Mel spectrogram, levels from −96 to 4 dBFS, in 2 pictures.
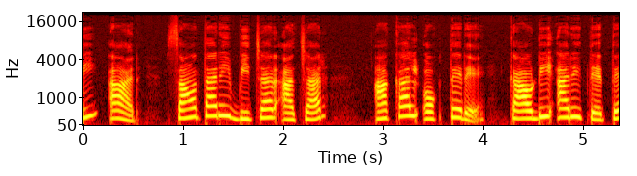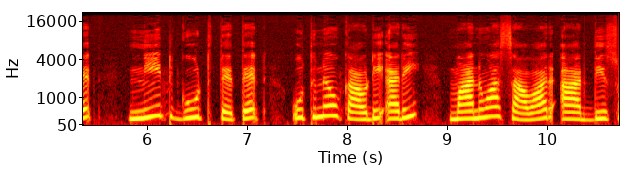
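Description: Speech, with low bit depth with dither present from start to finish. A constant, even hiss sits under the speech, roughly 40 dB below the signal, and stays the same level through pauses. The samples were rounded to very few levels with dither added first, which turns the rounding error into steady white noise rather than distortion. No gritty or level-dependent artefacts appear, and the noise floor fits about 10-bit quantisation.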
